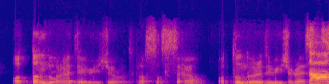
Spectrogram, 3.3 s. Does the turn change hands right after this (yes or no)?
yes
